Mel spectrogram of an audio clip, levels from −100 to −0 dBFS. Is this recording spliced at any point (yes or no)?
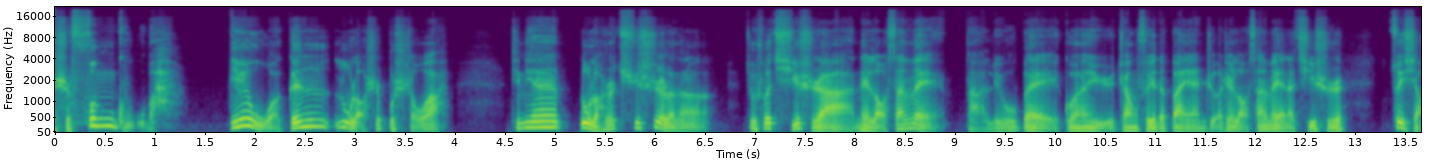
yes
